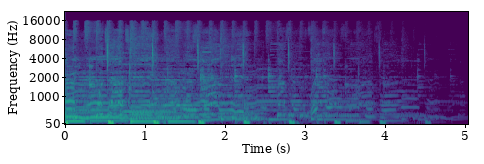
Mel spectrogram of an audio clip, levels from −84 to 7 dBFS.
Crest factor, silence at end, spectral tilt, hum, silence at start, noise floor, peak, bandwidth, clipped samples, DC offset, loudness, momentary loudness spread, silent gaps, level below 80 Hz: 18 dB; 0.45 s; -4.5 dB/octave; none; 0 s; -61 dBFS; -16 dBFS; 16 kHz; under 0.1%; under 0.1%; -34 LUFS; 19 LU; none; -42 dBFS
